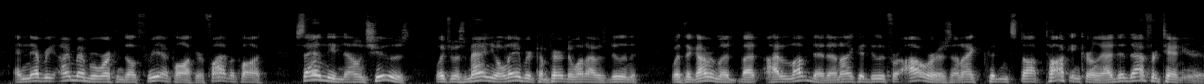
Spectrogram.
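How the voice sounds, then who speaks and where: Talking at a very fast pace with lively intonation, a man with a medium pitch speaks in a Canadian Prairies accent. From Manitoba, Canada. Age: 60s. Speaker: curling equipment entrepreneur and former curler. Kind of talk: podcast interview.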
